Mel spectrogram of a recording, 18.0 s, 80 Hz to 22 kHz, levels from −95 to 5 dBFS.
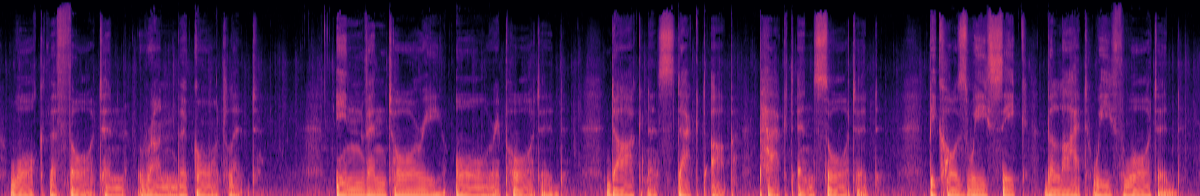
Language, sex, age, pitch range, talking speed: English, male, 30-49, 80-90 Hz, 75 wpm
